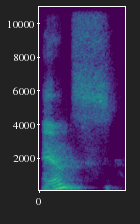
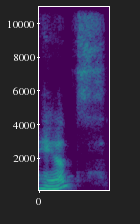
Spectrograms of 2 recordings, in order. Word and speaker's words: Hance: It's Hance from Herzog Law Firm. Yeah, Yeah. I got it right. I always say it's like chance without the C on front. So Okay, it's just perfect. Hance.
